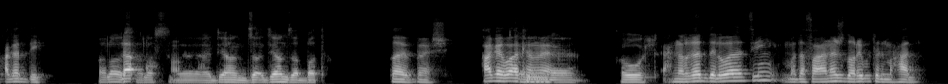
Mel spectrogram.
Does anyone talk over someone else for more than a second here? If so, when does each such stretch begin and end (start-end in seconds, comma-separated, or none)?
none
